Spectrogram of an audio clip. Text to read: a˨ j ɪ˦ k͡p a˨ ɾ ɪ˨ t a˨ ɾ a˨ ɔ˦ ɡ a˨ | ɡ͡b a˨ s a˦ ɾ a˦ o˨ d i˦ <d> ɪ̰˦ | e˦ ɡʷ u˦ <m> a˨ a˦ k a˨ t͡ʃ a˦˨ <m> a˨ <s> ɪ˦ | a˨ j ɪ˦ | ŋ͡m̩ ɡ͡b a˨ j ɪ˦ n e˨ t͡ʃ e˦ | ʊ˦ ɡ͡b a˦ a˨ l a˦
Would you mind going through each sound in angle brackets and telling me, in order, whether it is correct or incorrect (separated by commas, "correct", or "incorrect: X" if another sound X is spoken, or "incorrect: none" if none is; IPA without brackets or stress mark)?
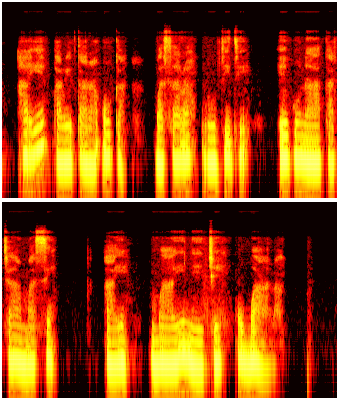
correct, incorrect: n, correct, correct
